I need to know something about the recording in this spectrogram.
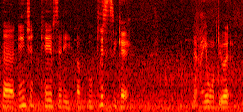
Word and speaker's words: Uplistsikhe: I just forgot how to pronounce this place. Uplist. Uplistsikhe.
